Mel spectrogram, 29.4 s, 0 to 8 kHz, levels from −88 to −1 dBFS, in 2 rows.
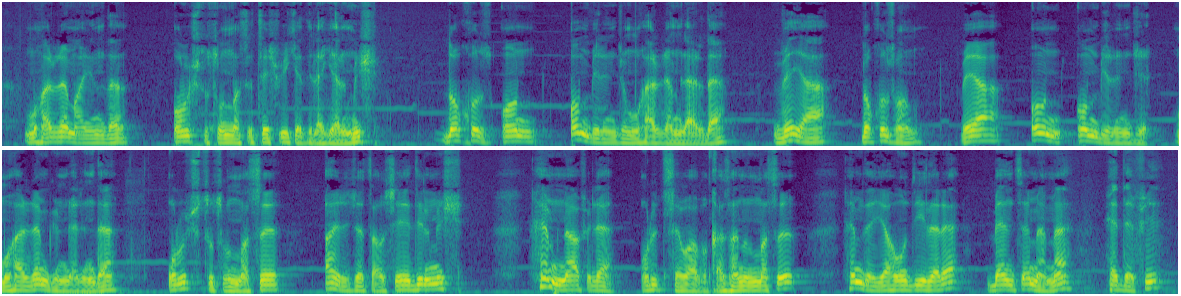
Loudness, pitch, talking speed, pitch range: -14 LUFS, 95 Hz, 70 wpm, 85-110 Hz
